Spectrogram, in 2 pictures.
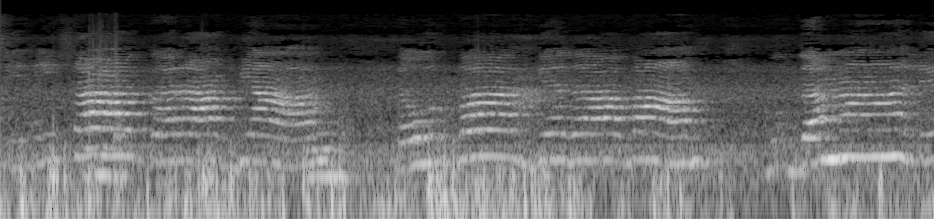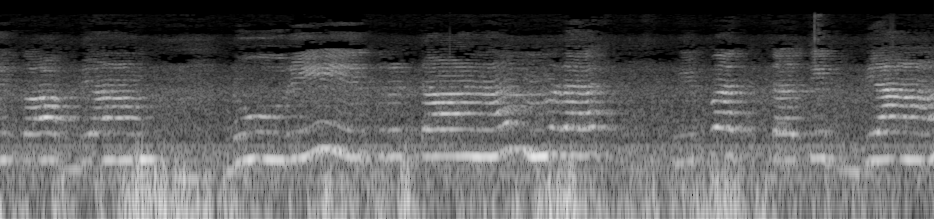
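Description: A child's voice chanting devotional verses in a sung melody, in phrases of a few held notes with short breaks between them.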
